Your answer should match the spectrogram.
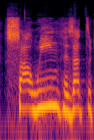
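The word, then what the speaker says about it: Samhain: know the real name i think was called saw ween is that the correct other correct pronunciation yeah in the celtic british isles yeah sewing it spelled samh a IM but when you say it as sewing and yeah that's the that's the ancient ancestor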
